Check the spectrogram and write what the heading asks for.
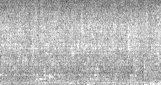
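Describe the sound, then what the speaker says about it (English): Cold tap water runs steadily into a kitchen sink, pouring over boiled eggs in a constant close hiss and splash. "I'm going to run it in cold water."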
